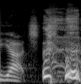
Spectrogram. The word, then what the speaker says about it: yacht: trying to teach somebody how to pronounce yacht yach yach yach all right it's a yacht or read red red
